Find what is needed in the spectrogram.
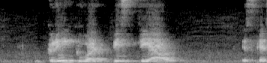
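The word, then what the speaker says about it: πιστεύω: Greek word पिस्तियाओ, इसके spelling लिखिए PISTEUO. पिस्तियाओ, PISTEUO.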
